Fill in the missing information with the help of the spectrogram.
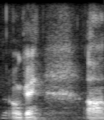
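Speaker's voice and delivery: ordinary talk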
